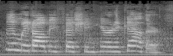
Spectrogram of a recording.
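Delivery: high, quick, mildly regretful; miserable. A narrator's reading. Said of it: "she thought miserably".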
